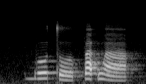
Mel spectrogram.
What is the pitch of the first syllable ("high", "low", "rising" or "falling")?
high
